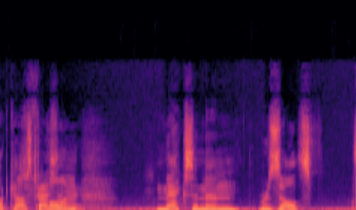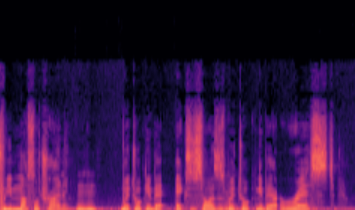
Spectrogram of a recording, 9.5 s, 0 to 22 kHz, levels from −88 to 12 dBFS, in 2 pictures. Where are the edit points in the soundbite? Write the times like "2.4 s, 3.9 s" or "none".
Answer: none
